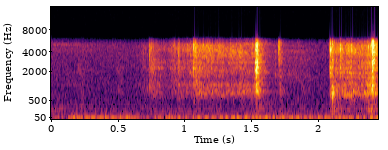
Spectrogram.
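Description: A stiff card scraping and clicking against the plastic needles of a Bond knitting machine. A short, light scrape comes just under a second in, then two sharp clicks close together.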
